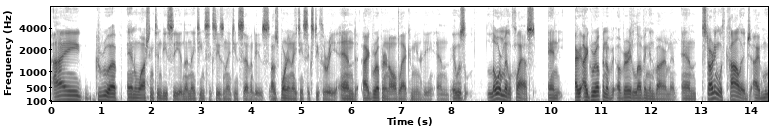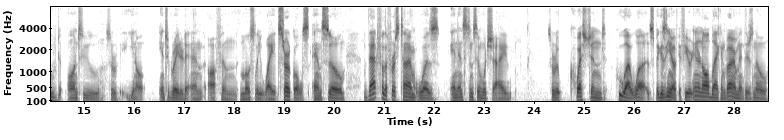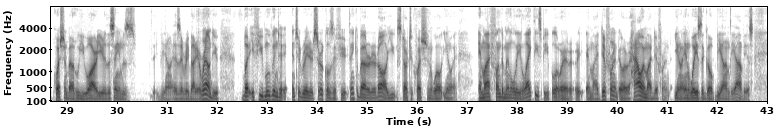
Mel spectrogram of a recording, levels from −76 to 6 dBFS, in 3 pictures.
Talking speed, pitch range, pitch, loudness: 210 wpm, 80-105 Hz, 90 Hz, -20 LUFS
